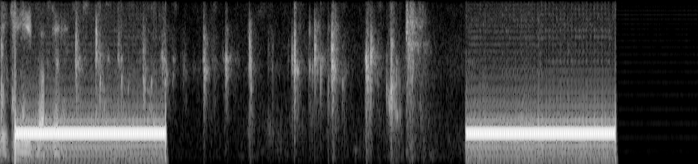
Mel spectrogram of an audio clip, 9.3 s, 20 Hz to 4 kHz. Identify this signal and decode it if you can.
Ringback tone (North America), 440 + 480 Hz.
